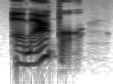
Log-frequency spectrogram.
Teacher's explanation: We do not say an, pause, apple. We say an apple as if it were one single word. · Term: linking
